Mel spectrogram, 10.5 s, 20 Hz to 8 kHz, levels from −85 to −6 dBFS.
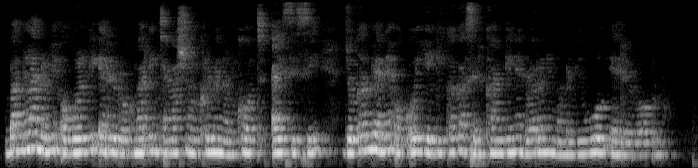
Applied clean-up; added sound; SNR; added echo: none; none; none; reverberation time 0.6 s.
